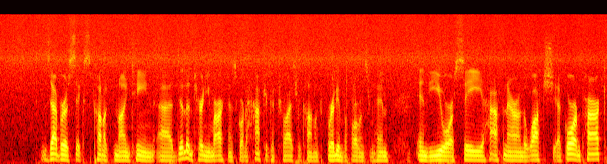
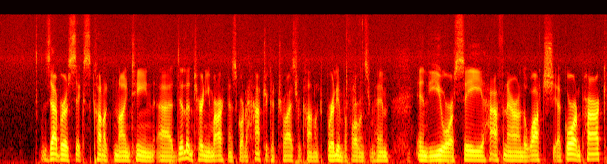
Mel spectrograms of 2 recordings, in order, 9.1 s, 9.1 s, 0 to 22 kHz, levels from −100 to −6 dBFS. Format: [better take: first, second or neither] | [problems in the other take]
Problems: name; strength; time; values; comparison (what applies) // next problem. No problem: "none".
second | hiss; loud; throughout; 8 dB below the speech; faint in the second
